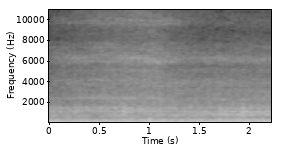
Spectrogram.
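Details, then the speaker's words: 1979 Chevy Suburban, small-block Chevy 400 V8, push-button start, long sitting, missing vacuum lines: loud raw uneven rumble from open exhaust, lumpy but no knocking; likely needs plugs, plug wires, carburetor rebuild. "no major uh knocking or anything like that so she might be all right with a tune-up probably definitely needs plug wires plugs carburetor gone through for sure"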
